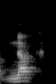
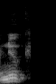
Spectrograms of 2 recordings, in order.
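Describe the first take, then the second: First: Nuke with a short u, rhyming with luck; short-vowel Nuke, as in duck; Nuke said as "nuck". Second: Nuke with a long oo, rhyming with fluke; long-vowel Nuke, as in spook; Nuke said as "nook". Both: Shown as a demonstration. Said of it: "is it Nuke or Nuke".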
